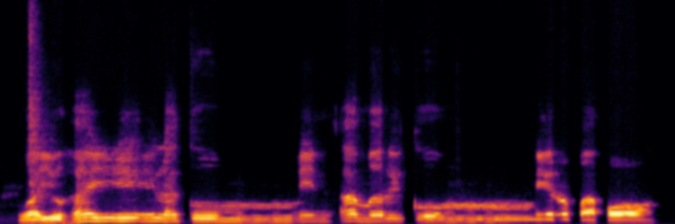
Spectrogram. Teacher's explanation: mim mati bertemu dengan mim, hukumnya idgham mithlain saghir, dengung dua harakat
